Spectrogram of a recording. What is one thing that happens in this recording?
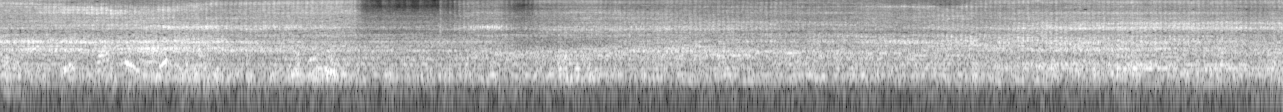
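A chisel scrapes and hisses against turning wood.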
